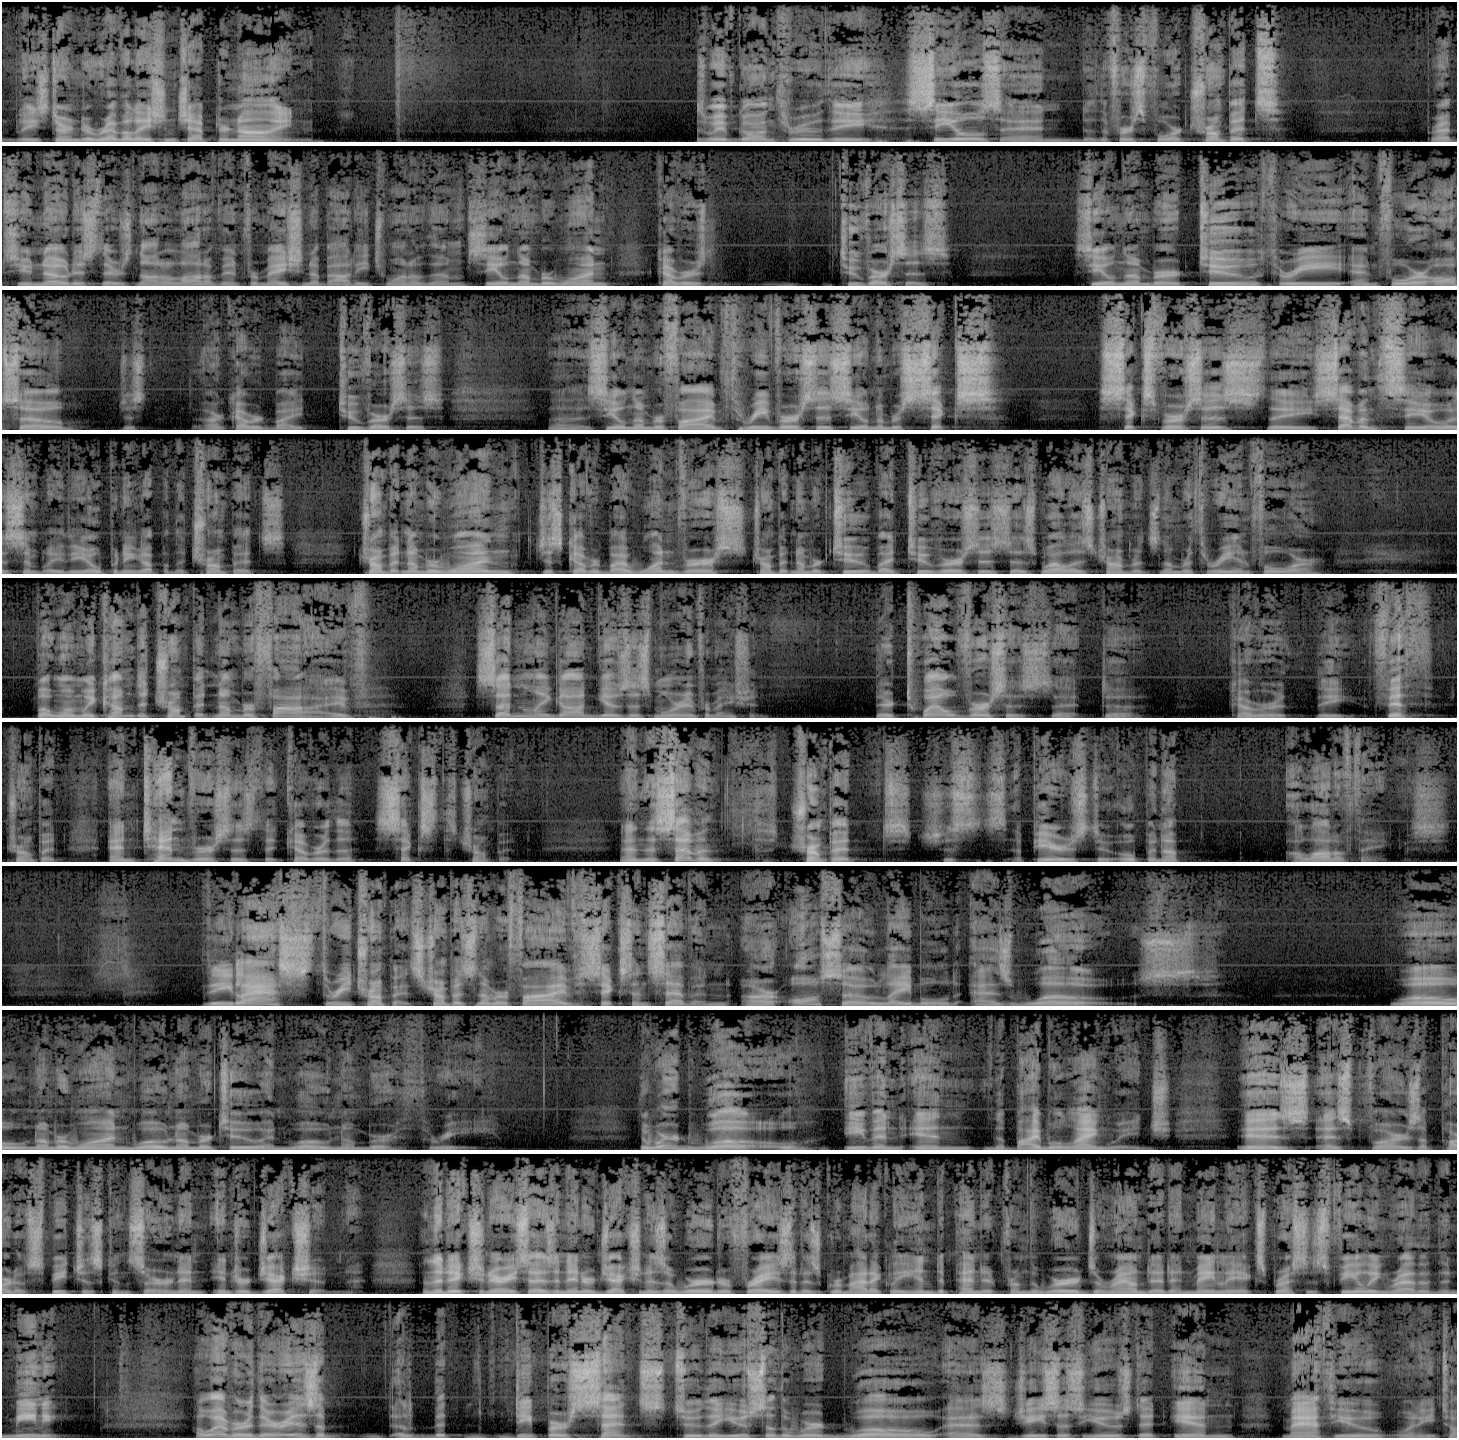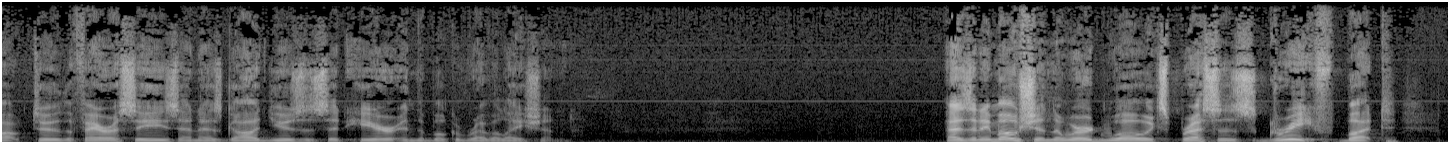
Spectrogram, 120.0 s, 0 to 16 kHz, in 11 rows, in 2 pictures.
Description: Sunday, February 3, 2019 – Sunday Evening Service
